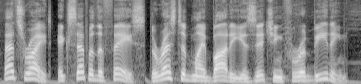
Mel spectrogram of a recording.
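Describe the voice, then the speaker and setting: A man's voice: fairly high pitch, big pitch swings, fast, a bit bright, dry recording, faint music behind. A man doing a whiny scheming young disciple. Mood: taunting indignant. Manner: taunting, then whiny and outraged.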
